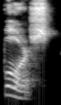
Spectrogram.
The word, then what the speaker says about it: borsch: Now, also another big part of your book deals with something called, and I hope I pronounce this correctly, borsch.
